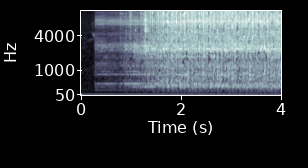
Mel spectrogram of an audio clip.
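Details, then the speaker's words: Vintage Singer 206K sewing machine after reassembly, straight stitch via foot pedal: motor whirs up from soft hum to steady even stitching chatter, running normally. "Yes. Uh looks like it has a bit of a zigzag tinge, but it's working now."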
